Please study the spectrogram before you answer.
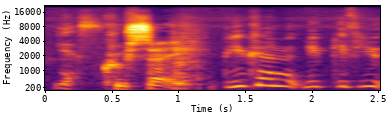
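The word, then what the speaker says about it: Le Creuset: who say what well it's pronounced the crew say oh because it's French yes crew say you can you give you if you try to remember as a crusader just crew say duh duh duh so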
